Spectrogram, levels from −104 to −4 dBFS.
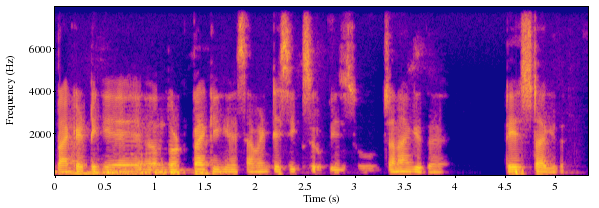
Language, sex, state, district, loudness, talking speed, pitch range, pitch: Kannada, male, Karnataka, Shimoga, -20 LUFS, 100 wpm, 95-105 Hz, 100 Hz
